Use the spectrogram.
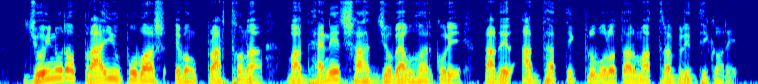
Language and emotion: Bengali, neutral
